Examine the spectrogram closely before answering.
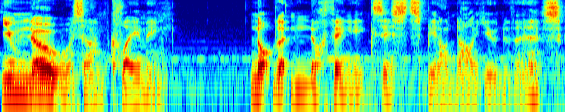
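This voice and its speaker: With faint music in the background, a man performs a put-on character voice at a fairly slow pace. His pitch is fairly low but swings very widely. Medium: read story. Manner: confident, persuasive.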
